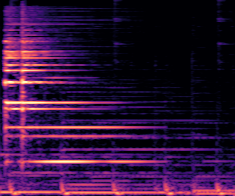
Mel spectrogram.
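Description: A bell chime sound effect strikes once and rings away over about a second and a half, over soft background music.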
